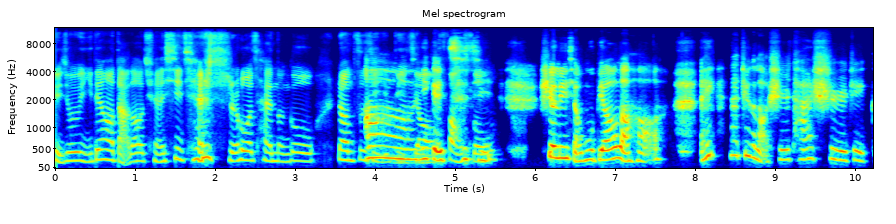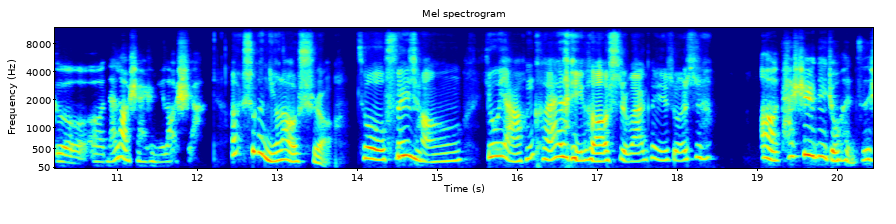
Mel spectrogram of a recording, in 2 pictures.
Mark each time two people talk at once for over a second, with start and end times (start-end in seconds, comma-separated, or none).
3.8-5.5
